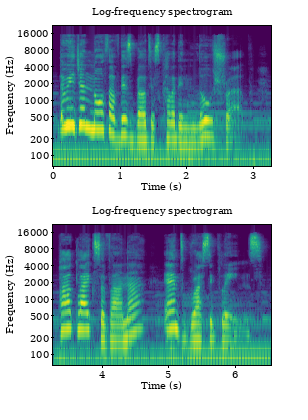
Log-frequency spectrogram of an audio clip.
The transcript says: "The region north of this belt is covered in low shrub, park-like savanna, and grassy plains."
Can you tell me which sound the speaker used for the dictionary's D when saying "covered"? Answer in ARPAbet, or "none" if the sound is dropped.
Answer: D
